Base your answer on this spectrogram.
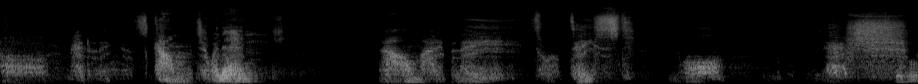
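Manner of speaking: very quiet, breathy whispered serpent voice. Narrator voicing an unseen serpent figure as the players rush back, serpent creature voice. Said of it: "you hear that voice again".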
